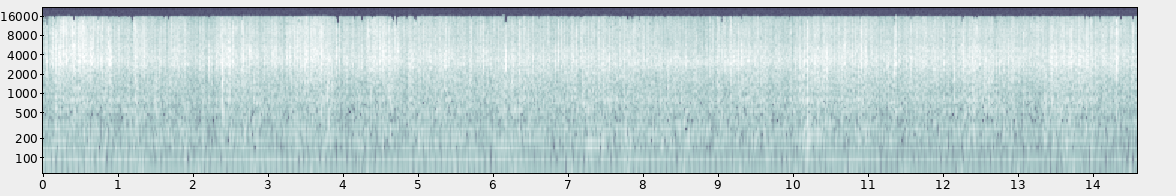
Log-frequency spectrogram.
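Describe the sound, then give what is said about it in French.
Steady rain patters on the roof and windowpane of a country house, a dense, continuous hiss of drops tapping and bouncing off the house, with no voices, holding at an even, moderate loudness throughout. “Doucement, la pluie s'intensifie et vous entendez les gouttes rebondir sur la maison et sur la fenêtre.”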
